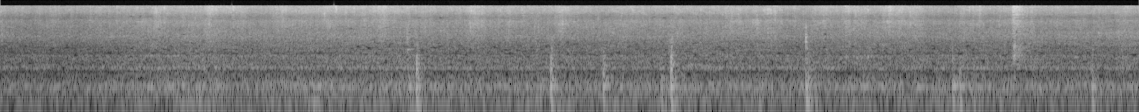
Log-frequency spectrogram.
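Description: Onion rings, garlic and ginger sizzling steadily as they sauté in melted butter in a frying pan. A wooden spatula stirs them, with short knocks against the pan about once a second from about three seconds in.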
